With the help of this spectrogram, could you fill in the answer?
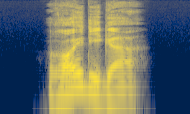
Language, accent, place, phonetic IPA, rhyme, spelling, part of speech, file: German, Germany, Berlin, [ˈʁɔɪ̯dɪɡɐ], -ɔɪ̯dɪɡɐ, räudiger, adjective, De-räudiger.ogg
- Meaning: 1. comparative degree of räudig 2. inflection of räudig: strong/mixed nominative masculine singular 3. inflection of räudig: strong genitive/dative feminine singular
